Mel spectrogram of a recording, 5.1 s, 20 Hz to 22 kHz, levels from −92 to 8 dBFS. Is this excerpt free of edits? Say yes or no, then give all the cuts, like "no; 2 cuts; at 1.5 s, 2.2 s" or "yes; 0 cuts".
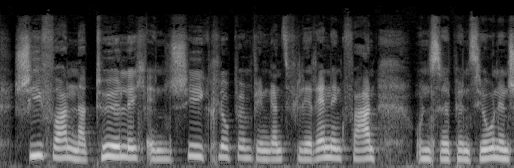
no; 2 cuts; at 1.5 s, 2.5 s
